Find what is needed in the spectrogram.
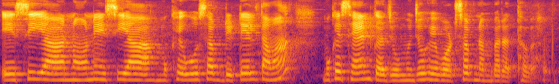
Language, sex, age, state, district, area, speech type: Sindhi, female, 45-60, Gujarat, Surat, urban, spontaneous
